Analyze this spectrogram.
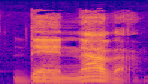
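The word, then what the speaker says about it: de nada: thank me for anything of translates to De and nothing translates to Nada hence your welcome or the reply to thank you translates to deada Loosely meaning don't thank me for anything so can you try saying deada it's called denada very good let's now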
